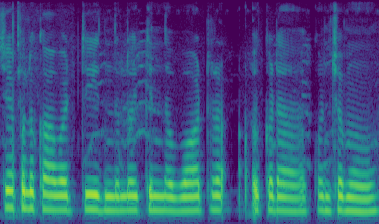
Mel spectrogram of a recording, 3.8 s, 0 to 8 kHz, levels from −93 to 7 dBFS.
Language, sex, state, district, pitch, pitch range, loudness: Telugu, female, Andhra Pradesh, Annamaya, 190 Hz, 185-195 Hz, -15 LUFS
